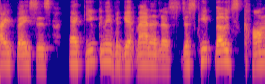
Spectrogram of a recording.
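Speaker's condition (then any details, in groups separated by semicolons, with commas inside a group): Traumatic brain injury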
